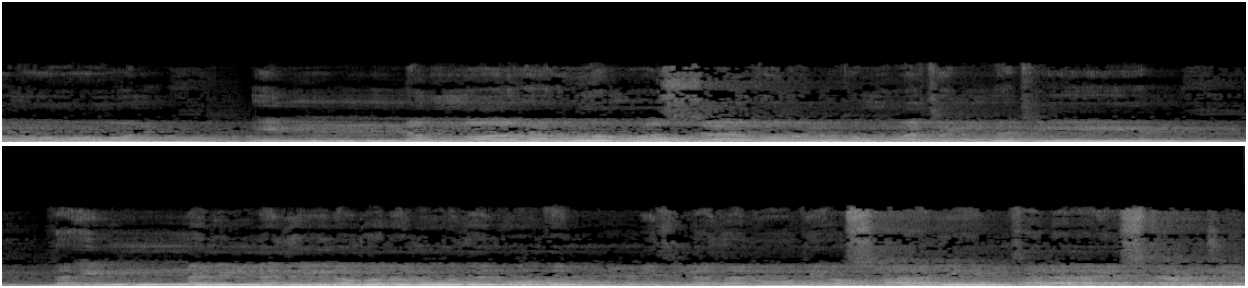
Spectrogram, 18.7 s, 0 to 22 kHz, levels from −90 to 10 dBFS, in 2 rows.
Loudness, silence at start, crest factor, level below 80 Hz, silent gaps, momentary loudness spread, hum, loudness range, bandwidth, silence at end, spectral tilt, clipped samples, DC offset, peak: -23 LUFS; 0 s; 14 dB; -42 dBFS; none; 9 LU; none; 5 LU; 12.5 kHz; 0 s; -7.5 dB/octave; under 0.1%; under 0.1%; -10 dBFS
